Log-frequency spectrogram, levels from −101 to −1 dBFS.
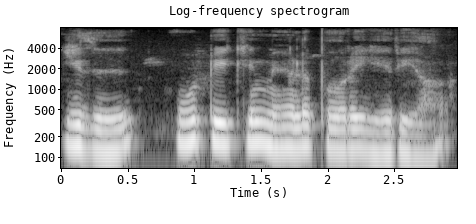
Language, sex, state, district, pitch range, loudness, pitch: Tamil, male, Tamil Nadu, Nilgiris, 125-160 Hz, -16 LUFS, 140 Hz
